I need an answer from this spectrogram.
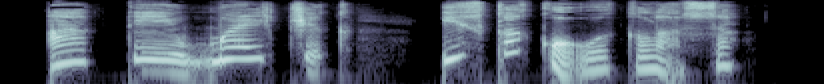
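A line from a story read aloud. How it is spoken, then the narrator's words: Old woman's voice, asking. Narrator (Russian): старушечьим голосом спросила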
